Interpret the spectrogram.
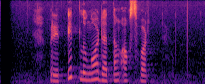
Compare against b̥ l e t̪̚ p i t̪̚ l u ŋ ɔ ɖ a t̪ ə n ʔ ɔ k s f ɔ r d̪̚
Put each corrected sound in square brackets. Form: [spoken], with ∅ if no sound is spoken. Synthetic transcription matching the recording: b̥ [ɾ] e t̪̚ p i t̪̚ l u ŋ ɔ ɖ a t̪ ə [ŋ] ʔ ɔ k s f ɔ r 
